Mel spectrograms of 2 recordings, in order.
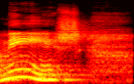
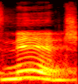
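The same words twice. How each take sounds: First: The vowel is long, rhyming with leash. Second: The vowel is short, rhyming with itch. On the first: The speaker calls it wrong. "and not" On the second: The speaker calls it right. "the riches are in the niches proves that it's niche"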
